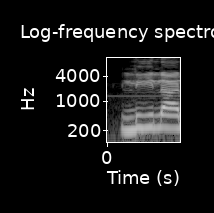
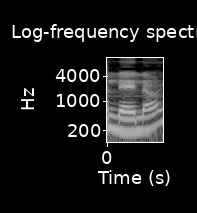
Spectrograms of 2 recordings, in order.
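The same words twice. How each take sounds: First: "Leela" said LEE-la; long-ee pronunciation. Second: "Leela" said LAY-la; alternative "ay" pronunciation. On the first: Teacher offering students one way to say the name, "Leela" as LEE-la. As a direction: stretch the first vowel of "Leela" as "ee". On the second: Teacher offering students another way to say the name, "Leela" as LAY-la. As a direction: give "Leela" an "ay" first vowel. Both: Shown as a demonstration. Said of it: "you can pronounce proper noun the way you want".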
